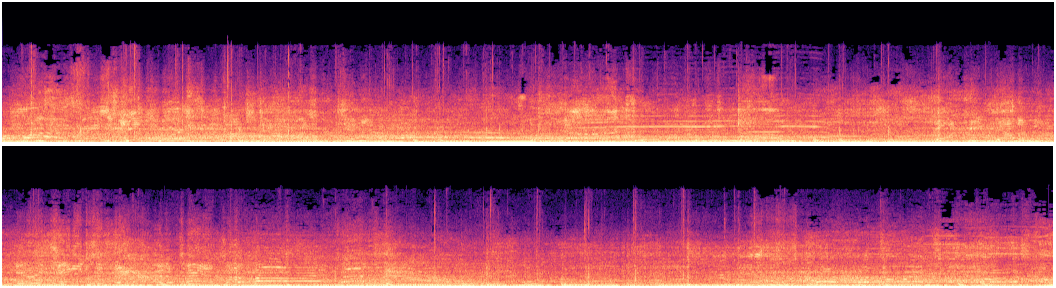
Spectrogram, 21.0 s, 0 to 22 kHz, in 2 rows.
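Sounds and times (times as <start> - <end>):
crowd voices: 0.0 - 21.0
music over stadium loudspeakers: 0.0 - 21.0.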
